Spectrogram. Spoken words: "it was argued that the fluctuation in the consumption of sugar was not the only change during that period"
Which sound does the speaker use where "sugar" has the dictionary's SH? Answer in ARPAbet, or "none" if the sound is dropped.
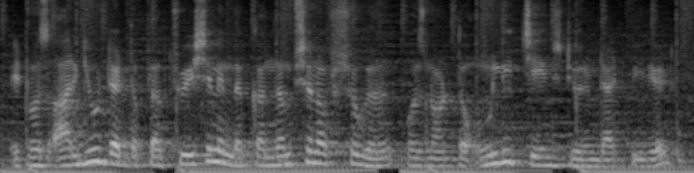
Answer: SH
